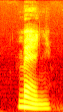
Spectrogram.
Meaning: daughter-in-law
- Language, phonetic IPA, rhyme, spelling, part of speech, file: Hungarian, [ˈmɛɲ], -ɛɲ, meny, noun, Hu-meny.ogg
